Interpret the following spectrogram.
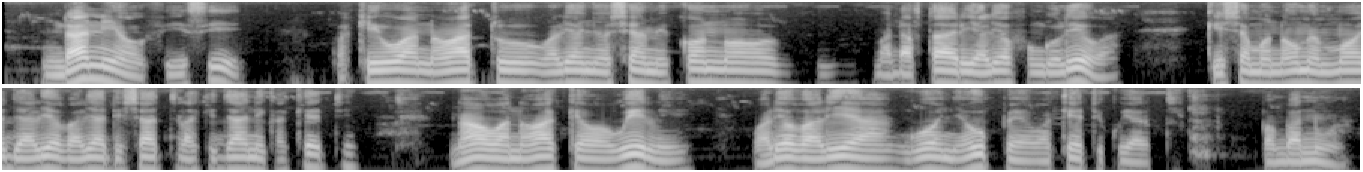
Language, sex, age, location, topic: Swahili, male, 25-35, Kisii, health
